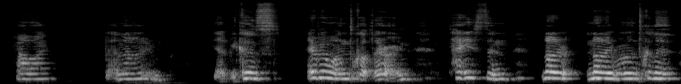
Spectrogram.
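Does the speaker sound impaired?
Yes: cerebral palsy; wheelchair user; sometimes taken for drunk on first sight on cam, speech affected on bad days.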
